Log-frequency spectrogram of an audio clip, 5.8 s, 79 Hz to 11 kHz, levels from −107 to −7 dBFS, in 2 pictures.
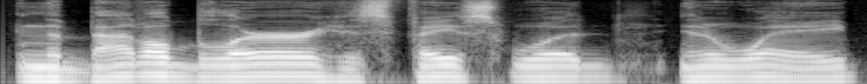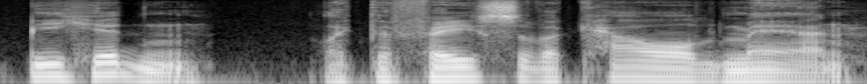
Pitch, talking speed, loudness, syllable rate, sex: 100 Hz, 195 wpm, -19 LUFS, 4.3 syllables/s, male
